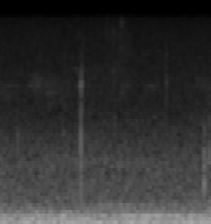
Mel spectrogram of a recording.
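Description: Steady low outdoor background rumble, with one faint short tick a little under a second in.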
